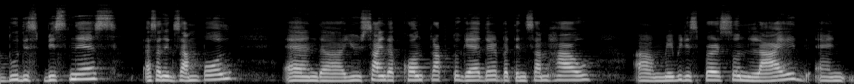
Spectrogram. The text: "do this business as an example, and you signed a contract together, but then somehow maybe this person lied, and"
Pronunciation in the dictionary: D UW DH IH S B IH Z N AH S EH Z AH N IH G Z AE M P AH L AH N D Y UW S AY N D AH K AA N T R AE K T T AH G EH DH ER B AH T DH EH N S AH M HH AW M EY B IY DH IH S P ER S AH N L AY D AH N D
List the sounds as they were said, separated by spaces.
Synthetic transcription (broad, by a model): D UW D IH S B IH S N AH S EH S AH N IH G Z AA M P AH L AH N D Y UW S AY N D AH K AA N T R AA K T T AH G EH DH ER B AH T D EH N S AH M HH AW M EY B IY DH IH S P ER S AH N L AY D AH N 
